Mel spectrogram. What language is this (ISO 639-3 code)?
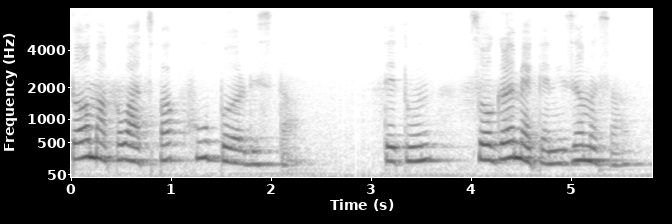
kok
